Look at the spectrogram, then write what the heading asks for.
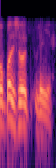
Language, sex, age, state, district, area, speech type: Manipuri, male, 30-45, Manipur, Ukhrul, rural, conversation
